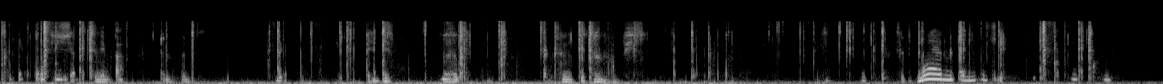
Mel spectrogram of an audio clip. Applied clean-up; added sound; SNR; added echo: neural diffusion model UNIVERSE++.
